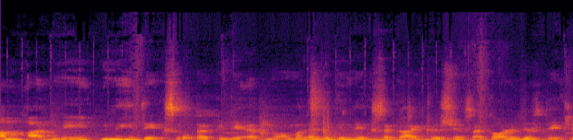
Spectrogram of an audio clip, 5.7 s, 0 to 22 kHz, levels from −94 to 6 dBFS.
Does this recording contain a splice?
no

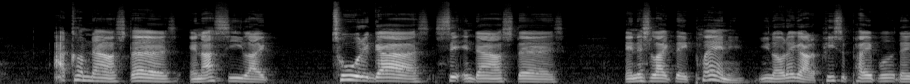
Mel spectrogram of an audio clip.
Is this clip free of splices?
yes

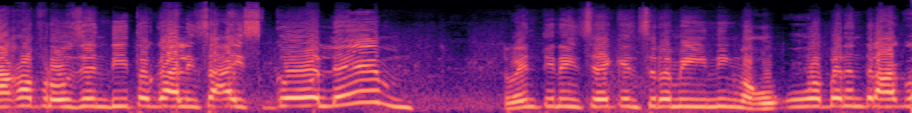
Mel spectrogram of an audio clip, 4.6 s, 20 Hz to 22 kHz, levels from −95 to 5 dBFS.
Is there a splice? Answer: no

